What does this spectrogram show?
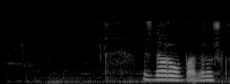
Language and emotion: Russian, neutral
